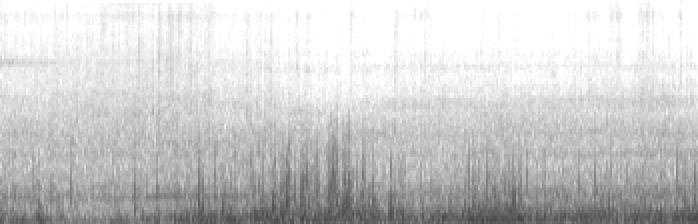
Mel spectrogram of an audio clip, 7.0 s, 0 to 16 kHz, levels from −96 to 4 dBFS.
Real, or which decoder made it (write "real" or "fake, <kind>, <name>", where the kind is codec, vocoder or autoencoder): real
